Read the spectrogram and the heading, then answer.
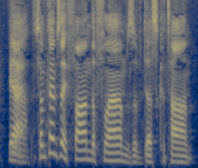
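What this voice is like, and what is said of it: Impression of Serge from Beverly Hills Cop. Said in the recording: “Serge from Beverly Hills Cop. ... this accent.”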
